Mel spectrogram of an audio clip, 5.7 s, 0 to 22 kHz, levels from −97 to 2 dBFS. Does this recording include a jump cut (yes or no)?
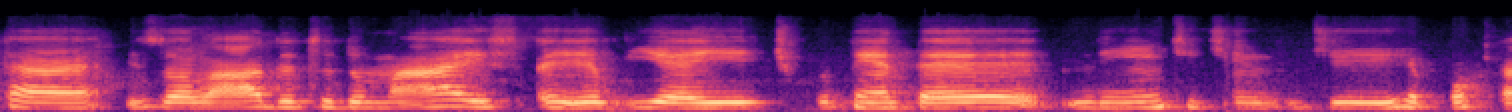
no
